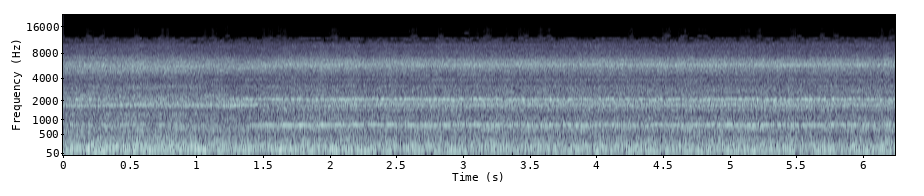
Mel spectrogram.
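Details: 1999 Chevrolet S10 2.2L with 86k miles at idle: busy, hissy metallic clatter high over the engine. Owner asks whether the timing set needs replacing; timing chain noise is possible but unconfirmed.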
